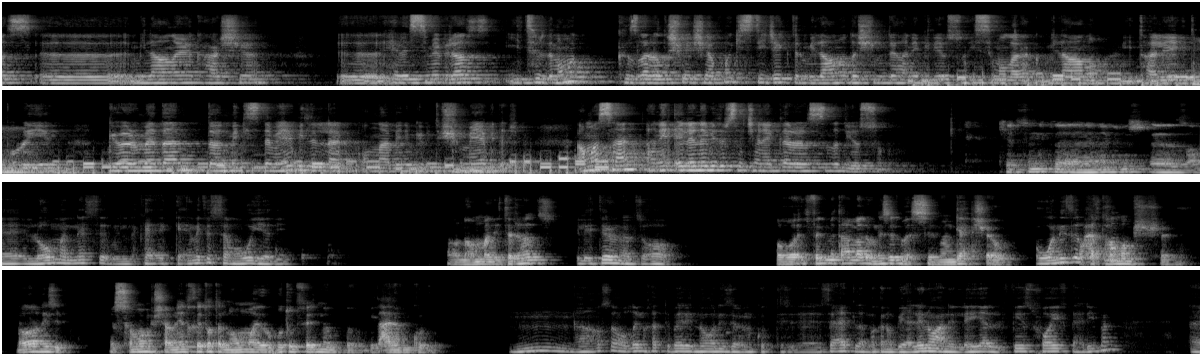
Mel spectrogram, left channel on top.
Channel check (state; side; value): different; both; correlation 0.00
